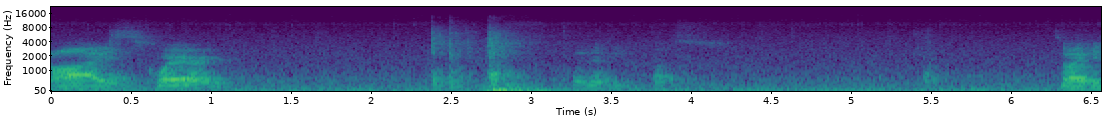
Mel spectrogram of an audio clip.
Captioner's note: background talking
